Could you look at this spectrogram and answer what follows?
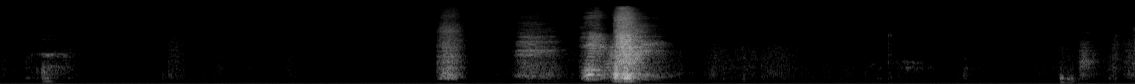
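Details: A run of three or four slightly wet sneezes close together, in bed in the morning in a quiet room, with sniffs before and after.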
